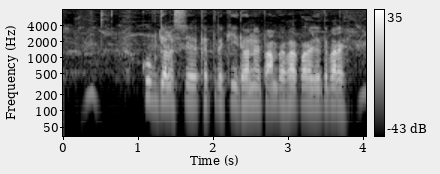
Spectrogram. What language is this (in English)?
Bangla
